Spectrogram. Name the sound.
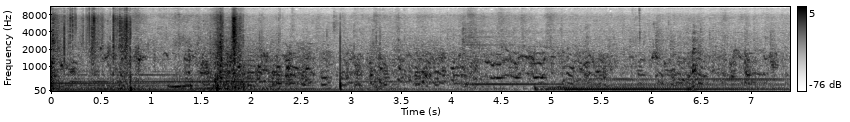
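laying hens clucking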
